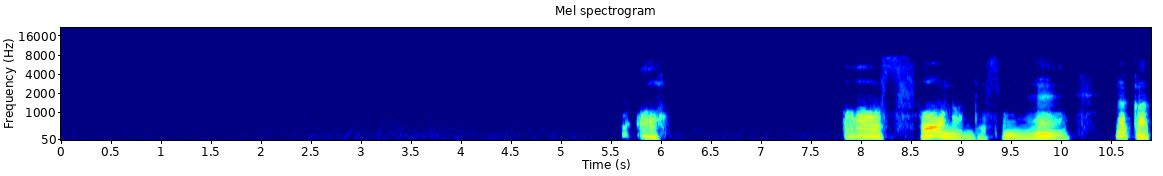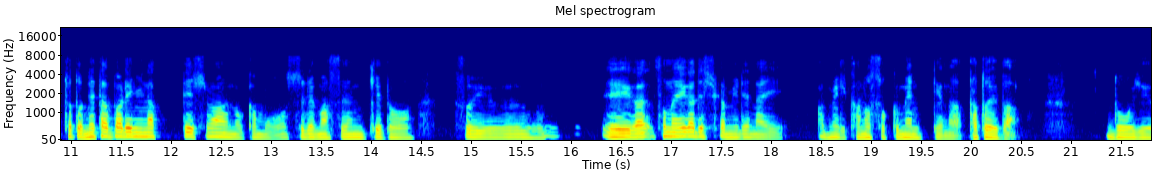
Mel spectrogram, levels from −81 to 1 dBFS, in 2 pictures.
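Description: Speech carried over a call link, with nothing above 8 kHz as expected from the microphone processing and a wideband call codec, and no technical faults present.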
